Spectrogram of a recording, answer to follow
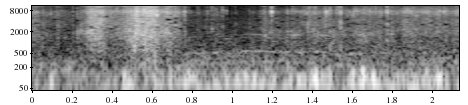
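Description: Near silence: faint outdoor background noise only.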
